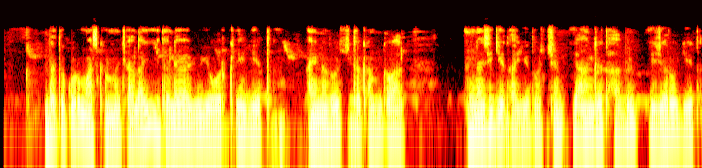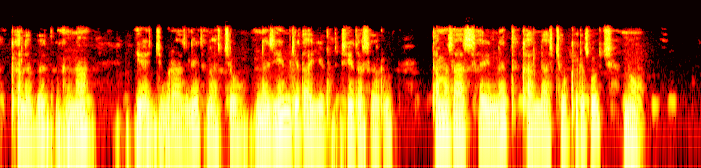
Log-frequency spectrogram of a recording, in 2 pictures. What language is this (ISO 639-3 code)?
amh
